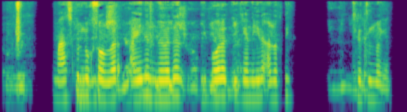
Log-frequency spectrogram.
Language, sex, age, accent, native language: Uzbek, male, 19-29, Jizzax, Uzbek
